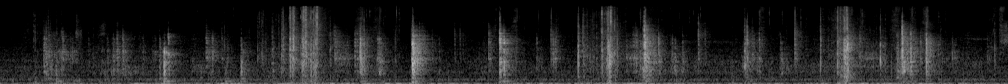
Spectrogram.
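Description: A deck of oracle cards being shuffled by hand: an irregular run of short card snaps and slaps, several a second.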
